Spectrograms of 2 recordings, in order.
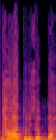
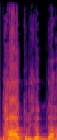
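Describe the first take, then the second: The two takes are said the same way.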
